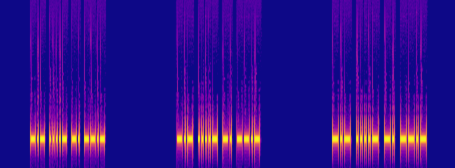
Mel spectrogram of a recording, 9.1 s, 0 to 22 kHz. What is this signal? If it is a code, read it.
Morse code, heard as a keyed tone, about 31 wpm, 700 Hz. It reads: K4NQ K4NQ K4NQ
